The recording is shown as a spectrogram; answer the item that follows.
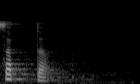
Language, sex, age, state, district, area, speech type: Sanskrit, female, 45-60, Karnataka, Uttara Kannada, rural, read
